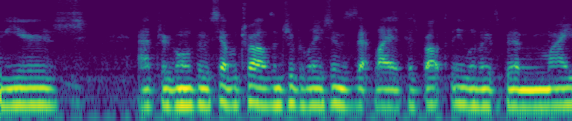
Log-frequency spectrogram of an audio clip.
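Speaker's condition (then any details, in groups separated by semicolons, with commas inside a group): Cerebral palsy; from birth, affects motor skills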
